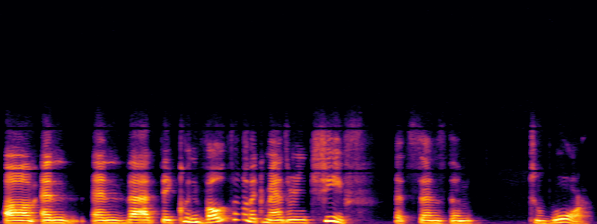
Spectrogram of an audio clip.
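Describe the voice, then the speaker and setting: A woman in her sixties from New York, a documentary producer telling her story in an interview with an earnest, measured manner and many pauses. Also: mid-range voice, lo-fi sound.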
